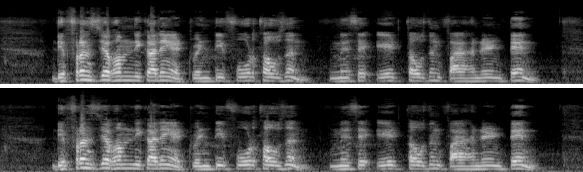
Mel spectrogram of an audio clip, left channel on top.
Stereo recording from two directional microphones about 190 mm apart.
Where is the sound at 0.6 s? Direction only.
60° left (ahead or behind).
